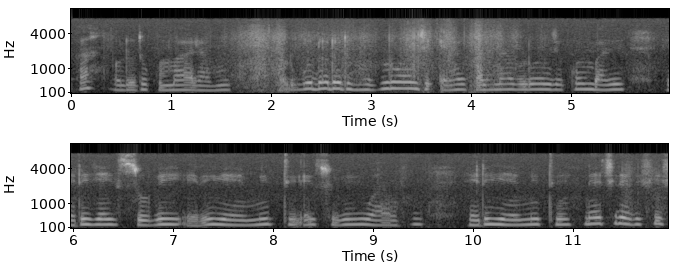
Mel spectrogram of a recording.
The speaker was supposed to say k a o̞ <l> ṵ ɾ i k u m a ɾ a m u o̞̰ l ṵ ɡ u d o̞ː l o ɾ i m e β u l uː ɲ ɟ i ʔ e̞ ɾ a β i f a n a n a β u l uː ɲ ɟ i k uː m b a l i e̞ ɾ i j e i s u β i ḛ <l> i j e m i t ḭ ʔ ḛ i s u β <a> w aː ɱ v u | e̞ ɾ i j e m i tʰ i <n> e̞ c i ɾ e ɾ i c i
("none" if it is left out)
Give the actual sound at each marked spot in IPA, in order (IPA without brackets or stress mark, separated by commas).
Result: l, ɾ, i, n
